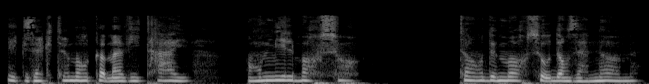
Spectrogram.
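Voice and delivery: voix haute, lente et égarée, émerveillée; divaguer, comme en plein délire; voix délirante. A narrator's reading. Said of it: "Sa voix divaguait comme s'il était pris de délire". (voix de délire émerveillé)

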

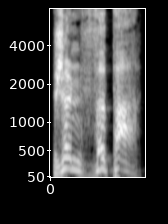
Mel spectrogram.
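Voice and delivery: furious high cry. Acted. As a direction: cry it out in anger. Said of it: "cria-t-il".

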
